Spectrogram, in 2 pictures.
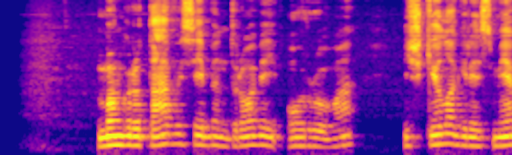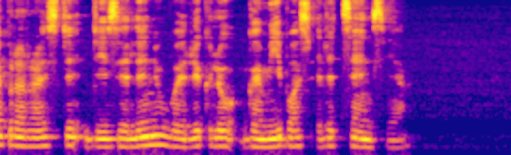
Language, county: Lithuanian, Vilnius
